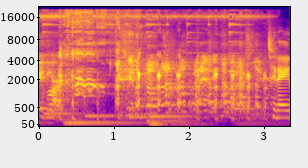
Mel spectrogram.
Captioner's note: laughter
